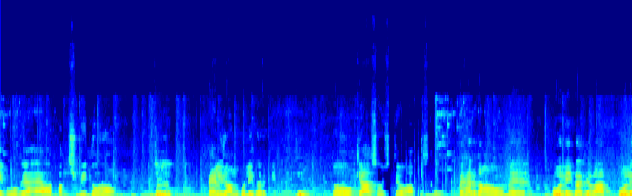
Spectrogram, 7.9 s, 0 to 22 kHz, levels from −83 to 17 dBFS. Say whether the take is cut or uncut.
uncut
